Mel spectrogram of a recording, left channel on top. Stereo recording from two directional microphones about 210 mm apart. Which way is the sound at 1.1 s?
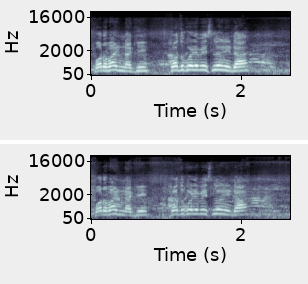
25° left (ahead or behind).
